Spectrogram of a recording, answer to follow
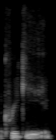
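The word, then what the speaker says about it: Krejci: speakers was somebody named Martha creaky I think that's pronounced it's like k-r-e-j-c-i I think um you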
